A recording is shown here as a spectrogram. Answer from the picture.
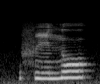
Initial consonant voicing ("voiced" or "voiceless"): voiceless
